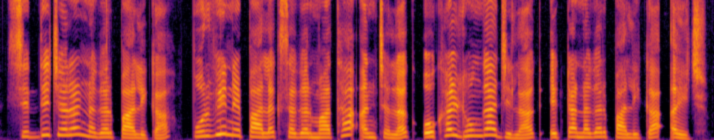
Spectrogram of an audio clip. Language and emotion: Maithili, neutral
